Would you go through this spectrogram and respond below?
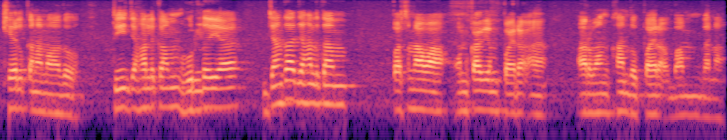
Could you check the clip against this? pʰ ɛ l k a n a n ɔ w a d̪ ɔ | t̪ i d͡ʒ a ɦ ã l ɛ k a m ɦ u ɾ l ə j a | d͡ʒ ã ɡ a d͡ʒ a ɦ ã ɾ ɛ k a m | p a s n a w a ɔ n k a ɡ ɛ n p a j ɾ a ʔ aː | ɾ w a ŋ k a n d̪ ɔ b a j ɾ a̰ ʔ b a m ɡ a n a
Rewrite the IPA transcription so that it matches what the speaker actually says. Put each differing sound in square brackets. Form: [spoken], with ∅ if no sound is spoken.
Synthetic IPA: [kʰ] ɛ l k a n a n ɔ w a d̪ ɔ | t̪ i d͡ʒ a ɦ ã l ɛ k a m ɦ u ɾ l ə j a | d͡ʒ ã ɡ a d͡ʒ a ɦ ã [l] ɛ k a m | p a s n a w a ɔ n k a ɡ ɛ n p a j ɾ a ʔ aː | ɾ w a ŋ [kʰ] a n d̪ ɔ [p] a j ɾ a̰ ʔ b a m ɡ a n a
